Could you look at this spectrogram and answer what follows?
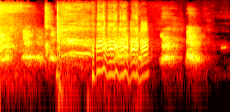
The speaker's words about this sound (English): It's the dogs are playing and Puffin's pissed.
